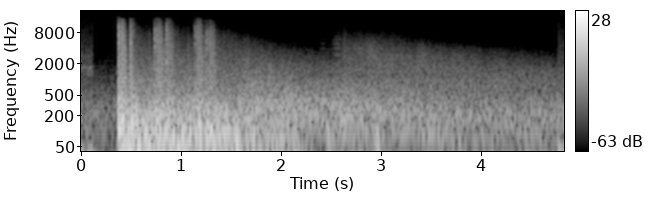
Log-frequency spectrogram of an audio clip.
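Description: A heavy naval gun salvo from a Nurnberg cruiser in World of Warships, several rapid booming shots close together, then a long rumbling decay fading over a few seconds.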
